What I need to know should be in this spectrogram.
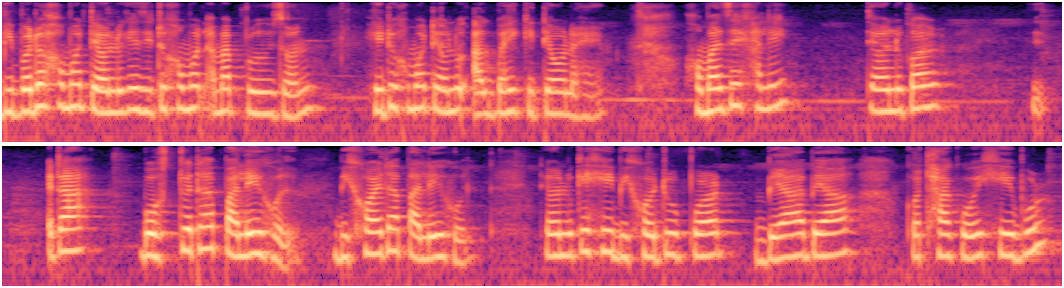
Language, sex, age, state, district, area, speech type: Assamese, female, 18-30, Assam, Biswanath, rural, spontaneous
